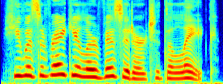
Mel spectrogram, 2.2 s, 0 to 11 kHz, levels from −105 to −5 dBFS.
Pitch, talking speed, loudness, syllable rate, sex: 290 Hz, 215 wpm, -15 LUFS, 5.6 syllables/s, female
